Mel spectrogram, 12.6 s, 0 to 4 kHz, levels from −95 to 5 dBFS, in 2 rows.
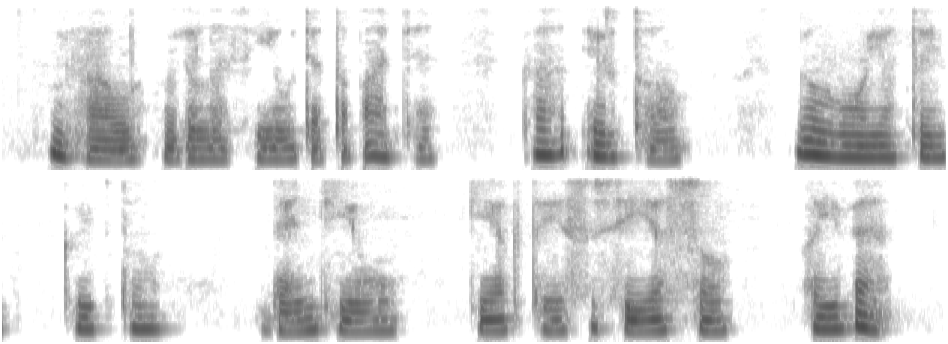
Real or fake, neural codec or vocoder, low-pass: real; none; 3.6 kHz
